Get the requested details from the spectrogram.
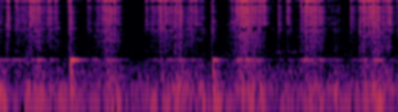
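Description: Long nails tap and scratch the sides of a hollow, empty, hand-sized pink metal pencil cup with perforated floral cutouts. The result is quiet, bright, rattly clicking and scraping in uneven bursts, with a faint thin metallic ring underneath.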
